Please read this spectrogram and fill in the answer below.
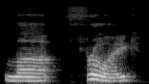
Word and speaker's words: Laphroaig: doing the way to do it eylem Laphroaig pronounced la Freud if you don't have to pronounce now if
